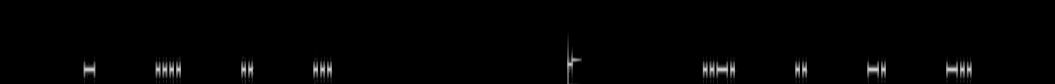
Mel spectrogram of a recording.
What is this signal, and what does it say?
Morse code, heard as a keyed tone, about 36 wpm, spaced as for 12 wpm, 700 Hz. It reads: THIS FIND
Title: 6x Character Spacing - Top 100 Words - 35wpm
